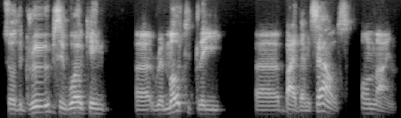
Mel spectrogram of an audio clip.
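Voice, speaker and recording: A middle-aged Italian man with an Italian accent, answering prospective students' questions on a video call, halting and repeating words as he explains. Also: medium pitch, lively intonation, slightly rough. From Italy. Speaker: programme director. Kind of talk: online Q&A answers. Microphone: laptop webcam video call. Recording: dull lo-fi video call audio.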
